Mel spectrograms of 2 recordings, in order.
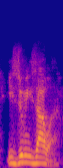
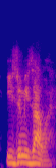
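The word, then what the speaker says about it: Izumizawa: uh out Izumi izumia oh God I pronounced it right Izumi zawa Izumi zawa there we go because you gotta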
